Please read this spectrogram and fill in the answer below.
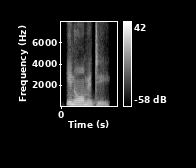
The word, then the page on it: enormity: Indian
